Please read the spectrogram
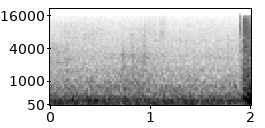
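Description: A lull in acoustic guitar playing that leaves only low, steady room noise. Just before the end, a loud strum on the acoustic guitar sets in.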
